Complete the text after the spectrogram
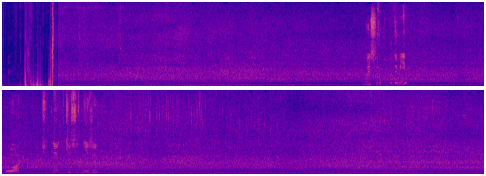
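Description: Cars rush past on a road nearby.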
